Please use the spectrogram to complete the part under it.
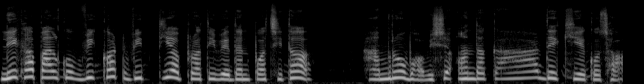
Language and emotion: Nepali, sad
